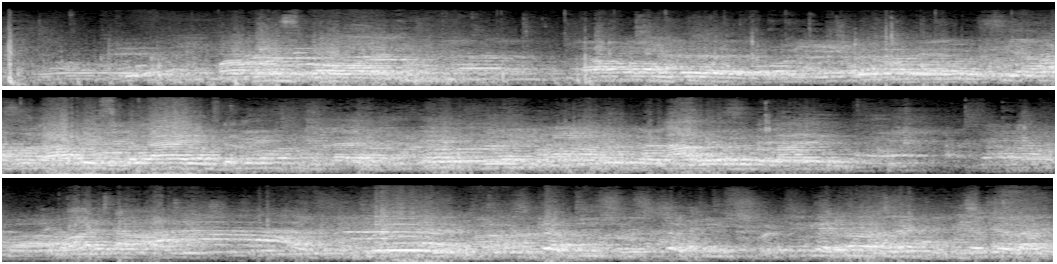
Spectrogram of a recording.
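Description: A man speaks calmly and clearly, close by, in a room with a slight echo.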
